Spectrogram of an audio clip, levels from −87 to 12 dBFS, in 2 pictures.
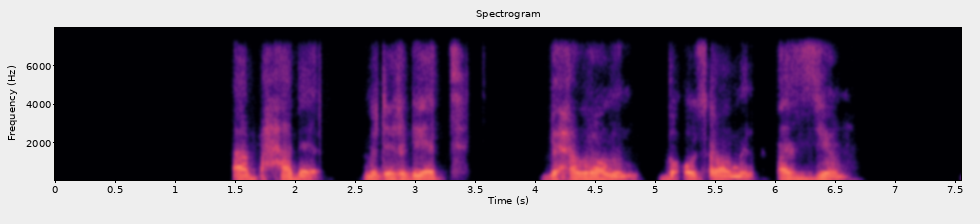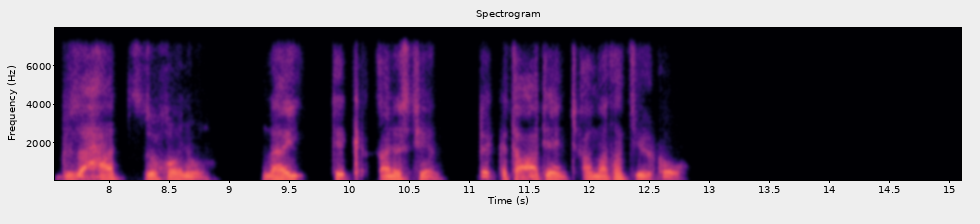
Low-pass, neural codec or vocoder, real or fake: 7.2 kHz; codec, 16 kHz, 2 kbps, FreqCodec, smaller model; fake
